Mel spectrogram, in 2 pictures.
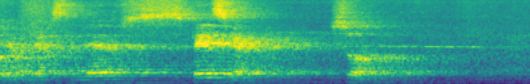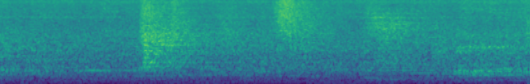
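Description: A duster rubs across a chalkboard.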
